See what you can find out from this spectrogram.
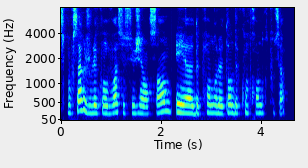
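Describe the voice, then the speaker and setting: Her loudness swings widely as a woman talks at a fairly quick pace and medium pitch. Her tone is dark and mellow, and her intonation is monotone and flat. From Romania. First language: Romanian (speaking French). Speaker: relationship and wellbeing content creator. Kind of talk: casual advice monologue. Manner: hesitant, with fillers.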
